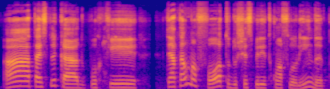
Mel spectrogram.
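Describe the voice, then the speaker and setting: A man's voice: fairly high pitch, expressive, normal speed, pushed and bright. A Brazilian man in a casual roundtable discussion as one of the panelists.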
